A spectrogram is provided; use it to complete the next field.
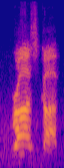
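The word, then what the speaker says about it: Rohskopf: Roskoff.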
